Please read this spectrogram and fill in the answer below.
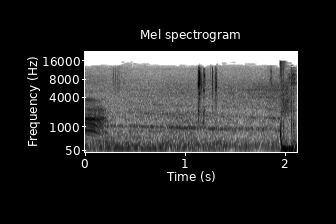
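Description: Psytrance track in a breakdown: with the kick drum dropped out, a sampled voice trails off just after the start over a sustained noisy synth wash and a held tone, and the driving kick drum comes back in right at the end.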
